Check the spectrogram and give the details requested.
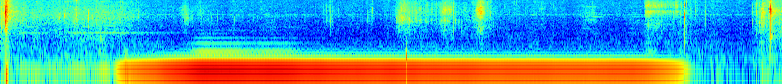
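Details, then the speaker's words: Simulated cranial nerve exam roleplay, patient's eyes closed before removal of something from the ear: steady low pure tone for about six seconds, then stops, an acted hearing test. "And I want you to tell me if you can hear this sound. Did you hear that sound? Okay, keep your eyes closed."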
